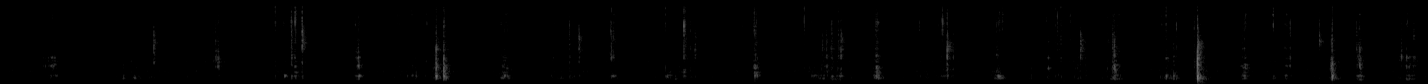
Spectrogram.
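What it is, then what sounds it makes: Bubble slime crackling. A white plastic fork repeatedly presses its tines into a round, flat disc of red bubble slime full of tiny bubbles. Each press makes short, bright crackling pops, sometimes in quick clusters, over a faint steady hum throughout.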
